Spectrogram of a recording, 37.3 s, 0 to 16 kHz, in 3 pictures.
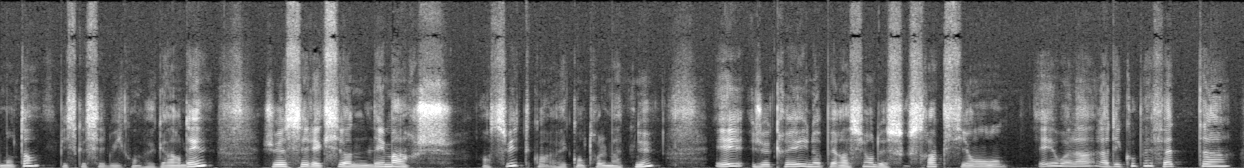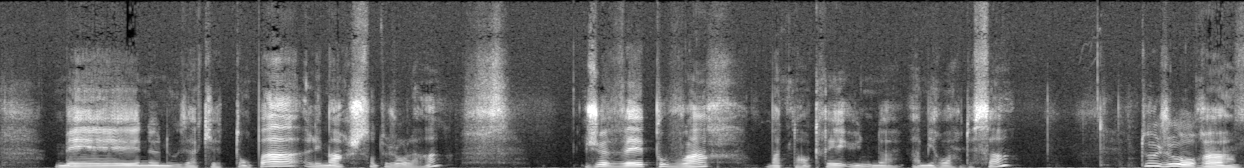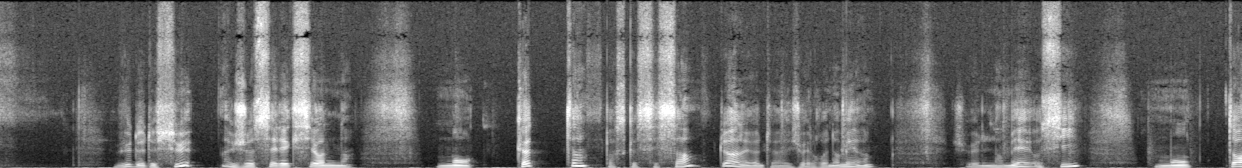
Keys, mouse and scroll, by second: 4.6-16.4 drag, 18.4-23.7 drag, 23.4-24.2 typing, 24.3-25.6 drag, 30.6-34.6 drag, 34.6 F2, 36.1-37.3 typing.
